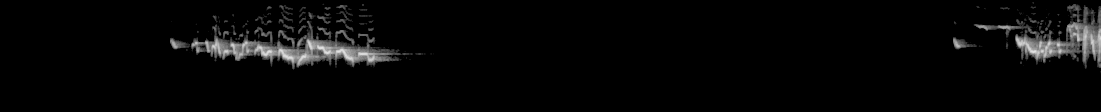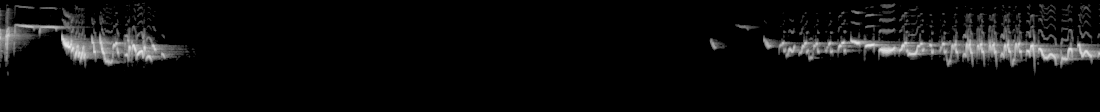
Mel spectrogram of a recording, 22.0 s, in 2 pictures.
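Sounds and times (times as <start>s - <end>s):
European robin song: 1.7s - 4.0s, 9.5s - 12.9s, 18.1s - 22.0s.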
